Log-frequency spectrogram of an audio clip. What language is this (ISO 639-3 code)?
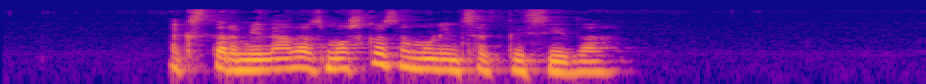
cat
